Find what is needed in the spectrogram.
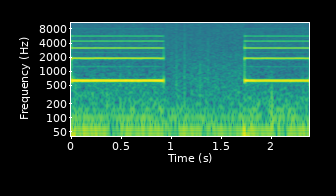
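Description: Telephone line tone heard through a landline receiver: a steady electronic beep about a second long, then after a short gap a second identical beep, like an engaged or disconnected-line signal.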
